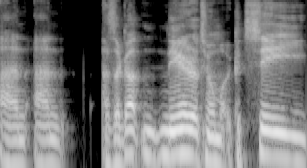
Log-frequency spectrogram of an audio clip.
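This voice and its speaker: In a Dublin accent, a man talks with ordinary pitch variation. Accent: Dublin Irish. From Dublin, Ireland (inner city). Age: 60s. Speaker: retired father, former stay-at-home dad. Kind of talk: casual chat. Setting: sitting with a microphone, first recording. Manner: halting, repeats words.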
